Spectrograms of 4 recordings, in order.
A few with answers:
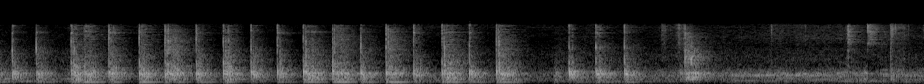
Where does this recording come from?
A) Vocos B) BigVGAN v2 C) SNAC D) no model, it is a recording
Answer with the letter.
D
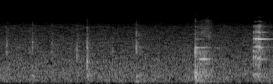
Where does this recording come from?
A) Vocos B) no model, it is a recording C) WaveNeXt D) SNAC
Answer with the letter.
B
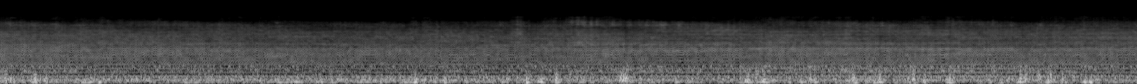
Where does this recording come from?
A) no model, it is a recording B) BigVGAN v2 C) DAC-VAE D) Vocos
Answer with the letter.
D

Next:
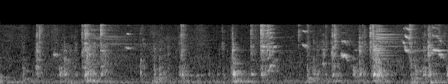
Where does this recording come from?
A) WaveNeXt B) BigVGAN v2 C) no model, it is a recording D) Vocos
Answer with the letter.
C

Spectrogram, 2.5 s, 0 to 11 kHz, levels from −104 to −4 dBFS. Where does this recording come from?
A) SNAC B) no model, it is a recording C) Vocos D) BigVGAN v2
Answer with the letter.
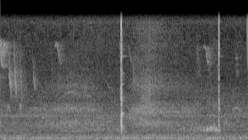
B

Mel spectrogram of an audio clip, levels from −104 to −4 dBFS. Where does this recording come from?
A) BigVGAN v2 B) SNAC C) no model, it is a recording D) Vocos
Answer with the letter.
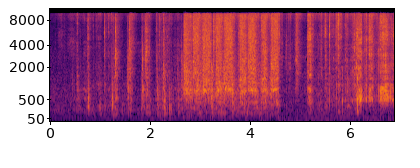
D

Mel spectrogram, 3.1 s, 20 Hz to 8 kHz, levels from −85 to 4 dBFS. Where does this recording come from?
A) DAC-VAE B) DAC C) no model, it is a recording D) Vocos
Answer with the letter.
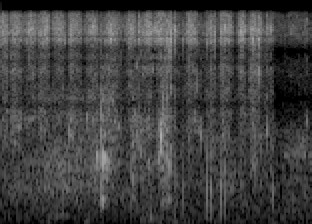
D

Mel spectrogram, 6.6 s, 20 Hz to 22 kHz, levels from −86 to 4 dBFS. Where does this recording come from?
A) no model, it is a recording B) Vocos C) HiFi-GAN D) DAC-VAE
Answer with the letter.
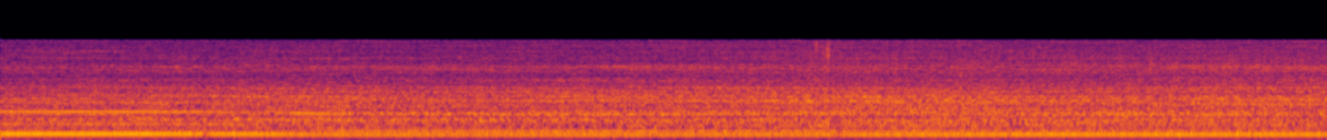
A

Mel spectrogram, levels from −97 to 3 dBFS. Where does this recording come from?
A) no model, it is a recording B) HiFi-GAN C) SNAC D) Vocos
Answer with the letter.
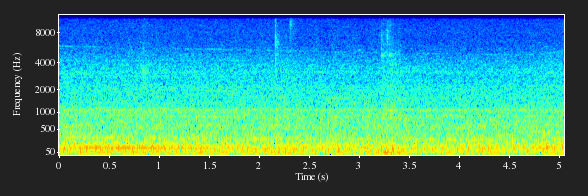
A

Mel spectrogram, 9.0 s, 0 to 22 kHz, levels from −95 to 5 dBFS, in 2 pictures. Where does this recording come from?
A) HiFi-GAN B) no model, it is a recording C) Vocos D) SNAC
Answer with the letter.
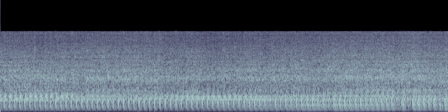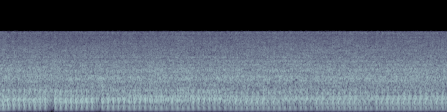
B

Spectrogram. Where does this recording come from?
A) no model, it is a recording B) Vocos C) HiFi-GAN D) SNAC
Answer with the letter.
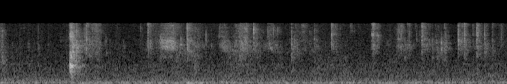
A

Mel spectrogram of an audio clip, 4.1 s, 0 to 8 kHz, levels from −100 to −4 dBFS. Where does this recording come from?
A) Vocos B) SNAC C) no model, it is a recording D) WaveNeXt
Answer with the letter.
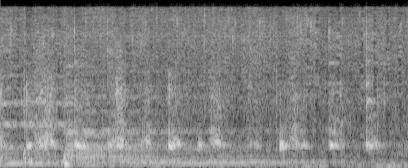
A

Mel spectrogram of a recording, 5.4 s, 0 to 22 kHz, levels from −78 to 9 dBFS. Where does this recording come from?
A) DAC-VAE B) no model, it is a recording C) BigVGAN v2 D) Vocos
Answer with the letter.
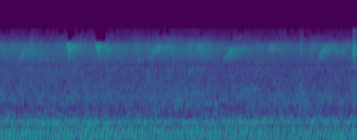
D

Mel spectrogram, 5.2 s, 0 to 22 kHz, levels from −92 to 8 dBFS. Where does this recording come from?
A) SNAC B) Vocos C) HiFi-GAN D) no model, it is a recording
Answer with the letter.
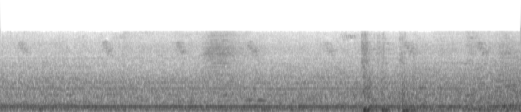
D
